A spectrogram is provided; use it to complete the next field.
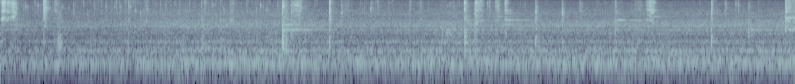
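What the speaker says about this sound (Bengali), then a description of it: "এরপর দেবো আমি কাজুগুলো একটু ভেজে নেব।" Cashews frying in hot oil in a pan while cooking sabu pulao, a steady close sizzle with occasional sharp clinks of a spatula stirring against the pan.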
